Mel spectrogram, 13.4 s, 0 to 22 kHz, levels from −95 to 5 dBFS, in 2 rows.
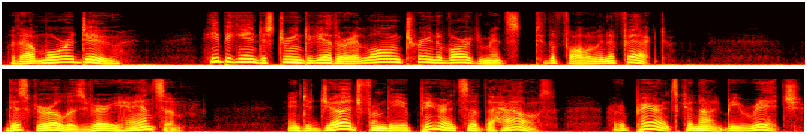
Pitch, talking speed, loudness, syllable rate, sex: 135 Hz, 155 wpm, -17 LUFS, 5.6 syllables/s, male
